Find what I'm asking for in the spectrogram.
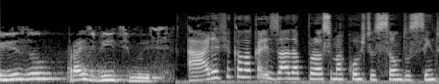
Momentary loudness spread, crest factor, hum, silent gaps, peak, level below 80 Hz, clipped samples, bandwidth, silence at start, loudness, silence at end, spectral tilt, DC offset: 4 LU; 12 dB; none; none; 0 dBFS; -40 dBFS; under 0.1%; 12 kHz; 0 s; -13 LUFS; 0 s; -4 dB/octave; under 0.1%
